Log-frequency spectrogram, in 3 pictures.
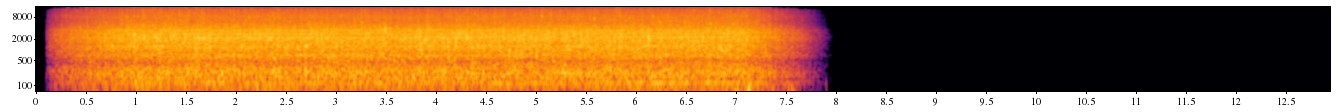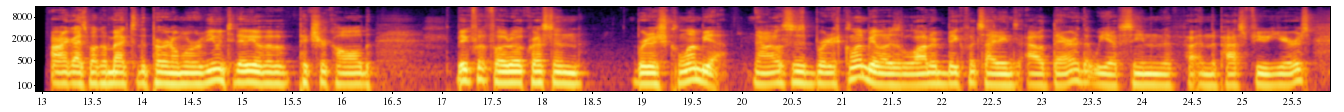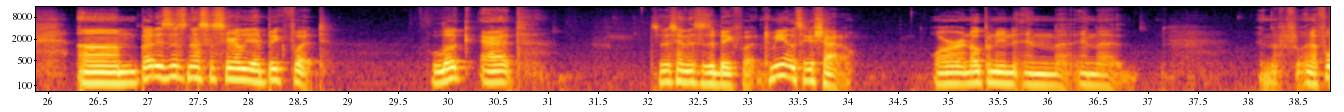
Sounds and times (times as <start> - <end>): Rain: 0.1 - 7.9.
